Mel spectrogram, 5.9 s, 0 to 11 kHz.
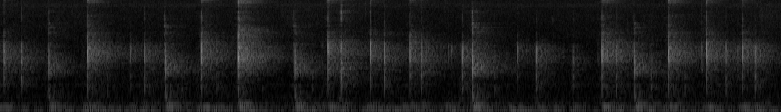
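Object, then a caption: Mechanical keyboard with ABS plastic keycaps. A compact blue and white Rainy75 mechanical keyboard with doubleshot ABS keycaps on a polycarbonate plate, in a hollow-sounding case resting on a felt desk mat, is typed on steadily with the fingertips of both hands. The repeated key taps come as quick, clacky hits with a bright top and a deep, hollow low thump around 94 Hz. Each tap dies away fast over a soft, steady low hum.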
